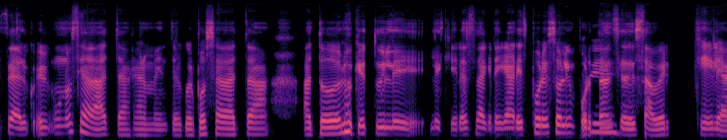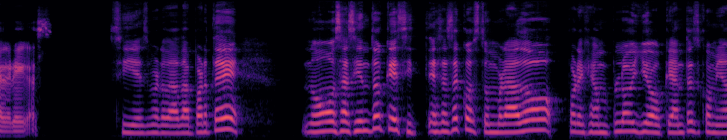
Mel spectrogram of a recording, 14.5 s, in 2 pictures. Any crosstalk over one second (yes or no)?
no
